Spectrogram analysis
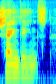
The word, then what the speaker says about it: Schoendienst: My bench starts off with Red Schoendienst. That's how it's pronounced, actually. From what I looked it up, it's Schoendienst, and he played from 57 to 60 with the Milwaukee Braves.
